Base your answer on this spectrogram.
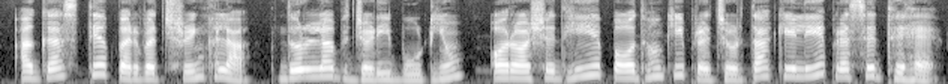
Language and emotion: Hindi, neutral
